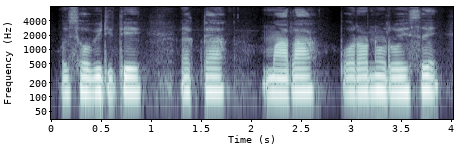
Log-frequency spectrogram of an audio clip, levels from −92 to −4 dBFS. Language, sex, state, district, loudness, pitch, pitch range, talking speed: Bengali, male, West Bengal, Cooch Behar, -17 LUFS, 130 Hz, 125-130 Hz, 90 wpm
